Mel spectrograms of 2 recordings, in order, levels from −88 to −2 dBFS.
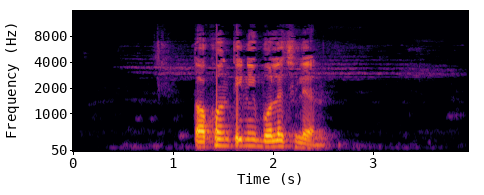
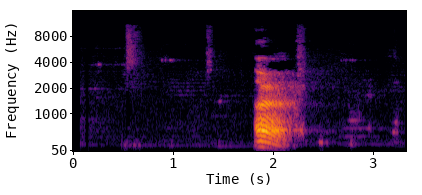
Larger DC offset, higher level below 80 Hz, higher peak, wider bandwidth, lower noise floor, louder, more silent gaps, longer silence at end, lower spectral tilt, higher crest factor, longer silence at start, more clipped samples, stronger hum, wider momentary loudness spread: neither; first, -68 dBFS vs -78 dBFS; about the same, -4 dBFS vs -6 dBFS; about the same, 11.5 kHz vs 11 kHz; first, -70 dBFS vs -61 dBFS; first, -20 LUFS vs -23 LUFS; neither; first, 1.4 s vs 1 s; about the same, -4.5 dB/octave vs -4 dB/octave; about the same, 20 dB vs 24 dB; first, 1.2 s vs 0.55 s; neither; neither; second, 7 LU vs 27 LU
